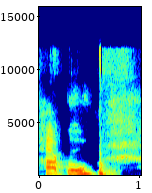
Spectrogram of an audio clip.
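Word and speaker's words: Jaco: area to area where I'm at is called Hakaco Beach on the central Pacific coast uh for anyone listening that hasn't been there if you're googling it it's J ACO, but it's uh pronounced Hakaco.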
